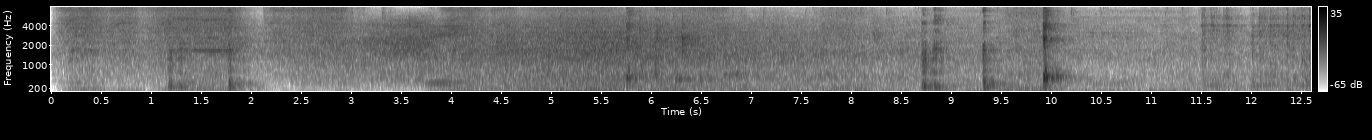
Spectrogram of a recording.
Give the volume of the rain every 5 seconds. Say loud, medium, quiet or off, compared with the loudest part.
loud, loud, quiet.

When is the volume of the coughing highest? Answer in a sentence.
The volume of the coughing peaks at 10 seconds.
